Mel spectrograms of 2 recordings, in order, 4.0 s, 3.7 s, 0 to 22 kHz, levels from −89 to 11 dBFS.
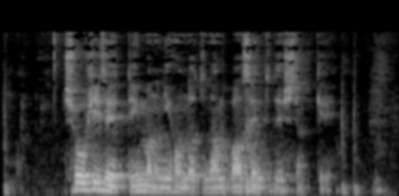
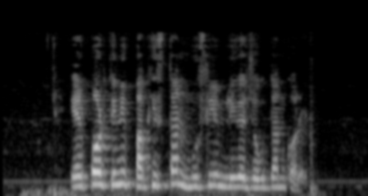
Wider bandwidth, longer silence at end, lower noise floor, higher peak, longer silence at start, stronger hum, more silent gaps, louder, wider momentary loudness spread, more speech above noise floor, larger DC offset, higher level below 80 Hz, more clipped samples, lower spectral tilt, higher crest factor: about the same, 11.5 kHz vs 11.5 kHz; second, 0.15 s vs 0.55 s; second, -44 dBFS vs -48 dBFS; second, -4 dBFS vs 0 dBFS; second, 0.05 s vs 0.55 s; neither; neither; about the same, -22 LUFS vs -20 LUFS; first, 20 LU vs 15 LU; second, 23 dB vs 28 dB; neither; first, -46 dBFS vs -52 dBFS; neither; second, -5 dB/octave vs -6.5 dB/octave; about the same, 20 dB vs 20 dB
